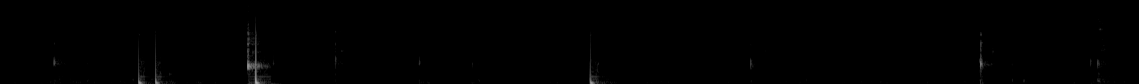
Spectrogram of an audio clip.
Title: Stinkin' hiccups! 10/22 9wks old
